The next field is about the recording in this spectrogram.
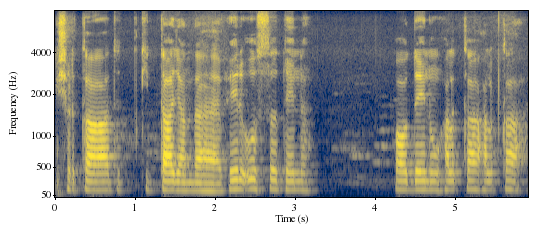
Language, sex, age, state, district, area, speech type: Punjabi, male, 18-30, Punjab, Fatehgarh Sahib, rural, spontaneous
